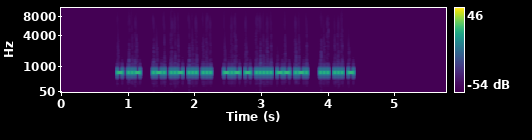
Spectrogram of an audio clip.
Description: Morse code, heard as a keyed tone, about 46 wpm, 700 Hz. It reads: TU RUSS KT5MR SST
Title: K1USN SST QSO Practice - 45wpm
